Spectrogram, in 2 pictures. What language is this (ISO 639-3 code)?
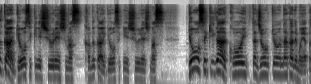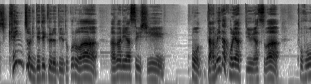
jpn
